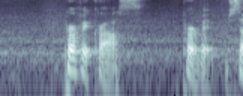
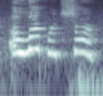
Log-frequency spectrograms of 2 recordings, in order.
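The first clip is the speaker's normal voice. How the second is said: shocked echo. Retold or imitated. Echoing shark in alarm.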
